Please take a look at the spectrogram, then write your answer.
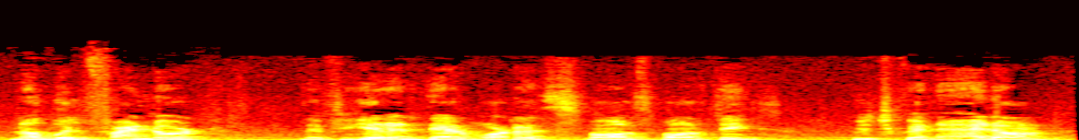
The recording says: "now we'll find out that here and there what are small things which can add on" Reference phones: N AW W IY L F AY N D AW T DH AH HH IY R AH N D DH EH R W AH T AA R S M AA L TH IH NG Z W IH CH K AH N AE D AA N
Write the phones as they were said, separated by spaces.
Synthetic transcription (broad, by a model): N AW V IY L F AY N D AW T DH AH HH IY R AH N D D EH R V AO T AA L S M AA L T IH NG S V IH CH K AH N AE D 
